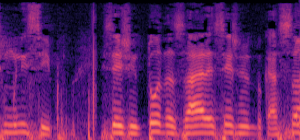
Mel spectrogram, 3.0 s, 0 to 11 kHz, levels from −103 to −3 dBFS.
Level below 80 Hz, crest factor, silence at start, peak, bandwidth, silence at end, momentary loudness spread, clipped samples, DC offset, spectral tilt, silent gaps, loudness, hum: -48 dBFS; 16 dB; 0 s; -18 dBFS; 10.5 kHz; 0 s; 12 LU; under 0.1%; under 0.1%; -5 dB/octave; none; -33 LUFS; none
